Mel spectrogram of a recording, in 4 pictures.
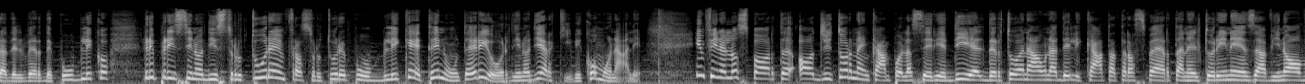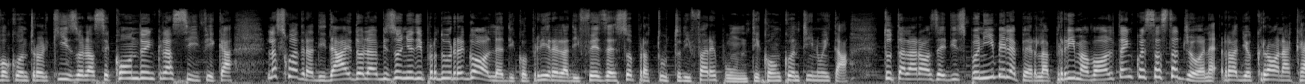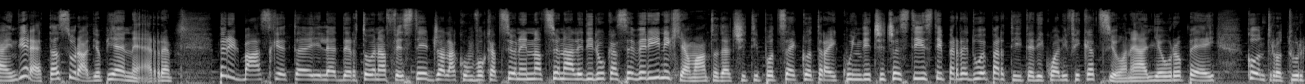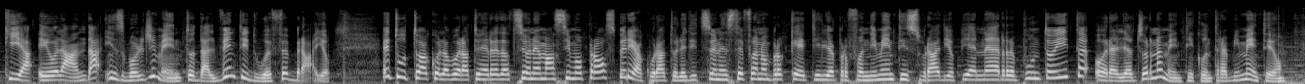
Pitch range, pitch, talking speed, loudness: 195-260 Hz, 220 Hz, 160 wpm, -16 LUFS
